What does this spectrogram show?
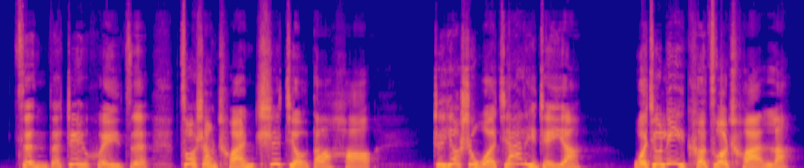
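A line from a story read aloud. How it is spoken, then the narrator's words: Laughing. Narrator (Chinese): 湘云笑道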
